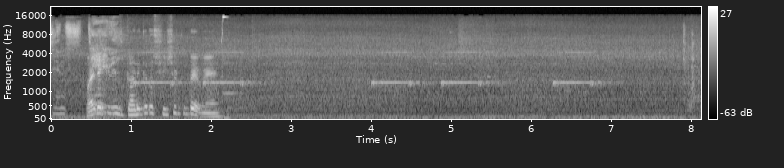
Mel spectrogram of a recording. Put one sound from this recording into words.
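A truck's reversing alarm beeps in short bursts.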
